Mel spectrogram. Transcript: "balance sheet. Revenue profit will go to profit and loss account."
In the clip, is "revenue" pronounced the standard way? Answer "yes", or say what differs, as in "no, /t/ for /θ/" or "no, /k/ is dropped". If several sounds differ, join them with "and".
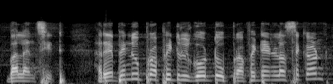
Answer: no, /b/ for /v/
